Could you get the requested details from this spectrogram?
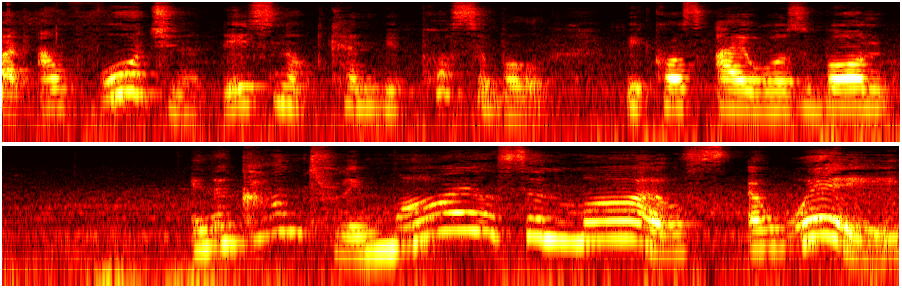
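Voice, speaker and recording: In a non-native accent, the speaker goes at a very slow pace with very wide pitch swings, amid noticeable background noise and audible room echo. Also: woman. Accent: foreign accent in English. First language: not English. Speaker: YouTube vlogger. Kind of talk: casual chat. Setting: outdoors. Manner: halting.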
